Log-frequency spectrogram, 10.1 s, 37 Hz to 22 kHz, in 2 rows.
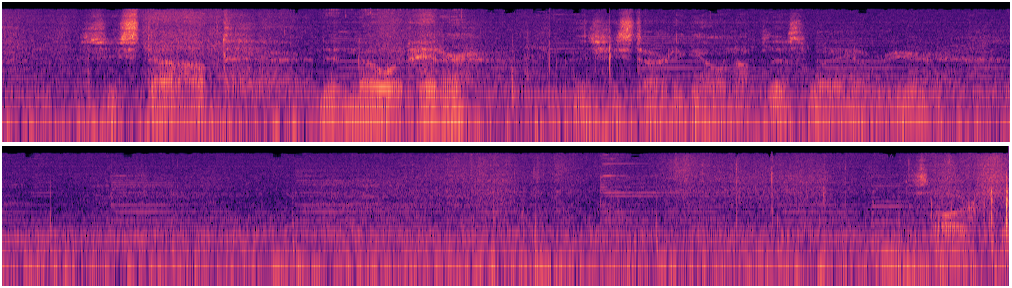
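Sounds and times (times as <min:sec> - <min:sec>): soft background music: 0:00.0 - 0:10.0
wind buffeting microphone: 0:00.0 - 0:10.0.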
